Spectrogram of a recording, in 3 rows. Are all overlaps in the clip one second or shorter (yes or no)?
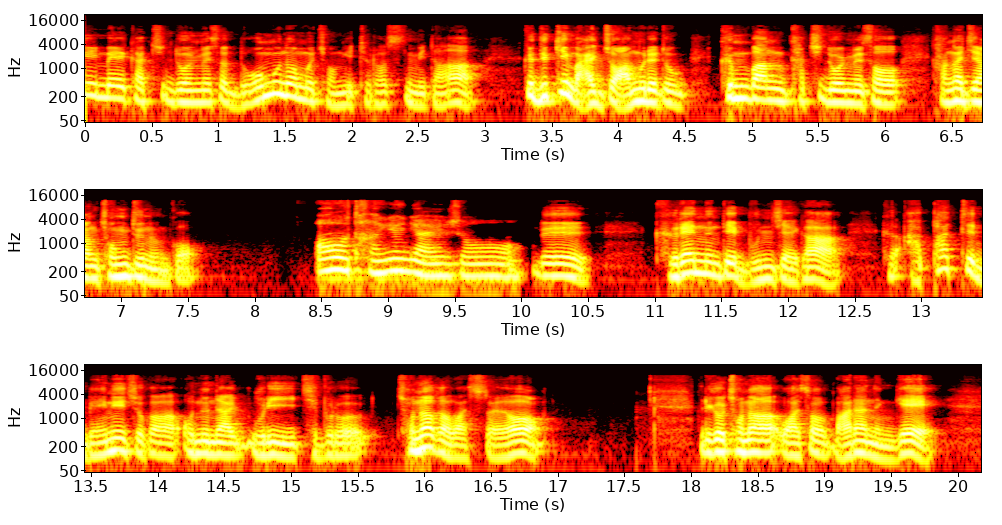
yes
